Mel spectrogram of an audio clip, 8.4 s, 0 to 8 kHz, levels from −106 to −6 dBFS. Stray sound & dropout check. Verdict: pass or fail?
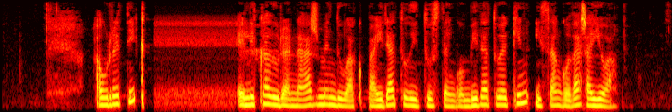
pass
